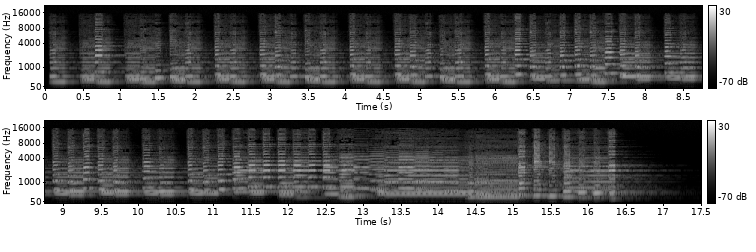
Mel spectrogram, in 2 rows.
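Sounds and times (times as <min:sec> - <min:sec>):
alto saxophone quartet: 0:00.1 - 0:16.8.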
